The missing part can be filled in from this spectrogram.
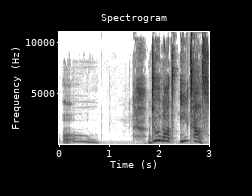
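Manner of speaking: slow, pleading cry; drawn-out plea not to be eaten; cried out. A narrator's reading. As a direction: beg the cheetah slowly. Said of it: "cried Anansi".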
